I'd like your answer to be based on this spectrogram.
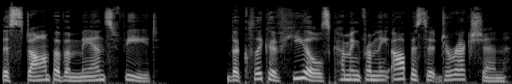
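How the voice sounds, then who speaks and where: A woman narrating a romance audiobook in the first person, with expressive storytelling. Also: mid-range voice, normal speed, no echo. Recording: dry studio recording.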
